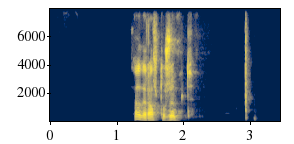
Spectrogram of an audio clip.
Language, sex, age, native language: Icelandic, male, 40-49, Icelandic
